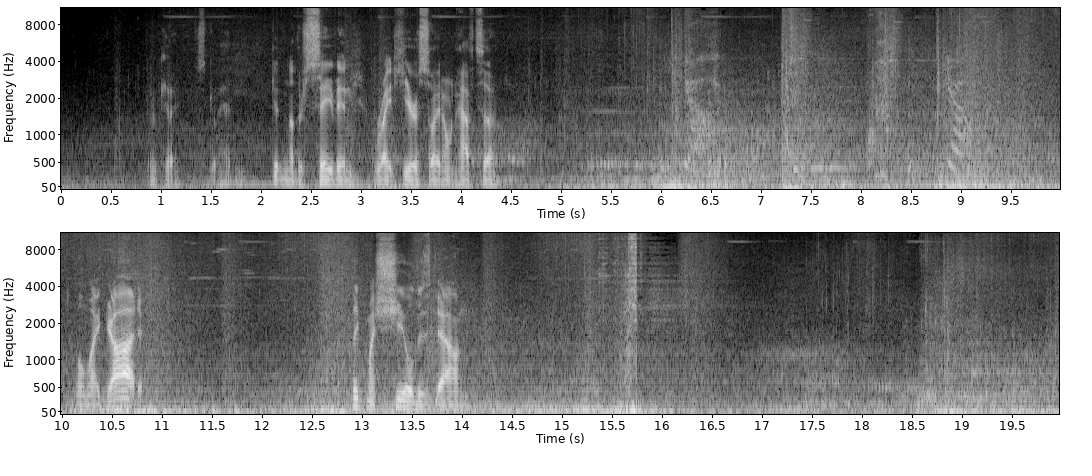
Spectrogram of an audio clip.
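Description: Magic spells crackle and whoosh in a fight.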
